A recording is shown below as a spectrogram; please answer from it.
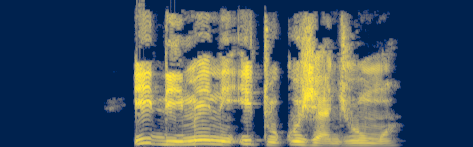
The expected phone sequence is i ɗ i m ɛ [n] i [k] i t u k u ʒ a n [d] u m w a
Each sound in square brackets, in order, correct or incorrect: correct, incorrect: ʔ, incorrect: d͡ʒ

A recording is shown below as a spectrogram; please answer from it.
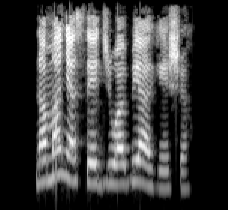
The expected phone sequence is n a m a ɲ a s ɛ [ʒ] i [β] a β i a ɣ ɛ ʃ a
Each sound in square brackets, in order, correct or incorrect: incorrect: d͡ʒ, incorrect: w

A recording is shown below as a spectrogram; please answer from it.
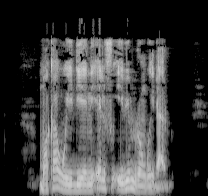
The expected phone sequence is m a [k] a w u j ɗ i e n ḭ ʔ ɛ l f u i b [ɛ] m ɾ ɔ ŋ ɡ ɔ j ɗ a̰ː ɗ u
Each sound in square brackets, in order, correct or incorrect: correct, incorrect: i

